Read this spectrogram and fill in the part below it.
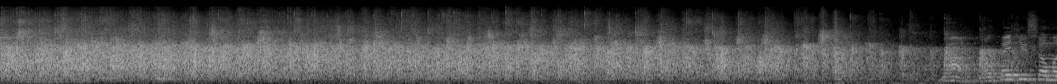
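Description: An audience applauds in a large hall, then the applause fades.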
